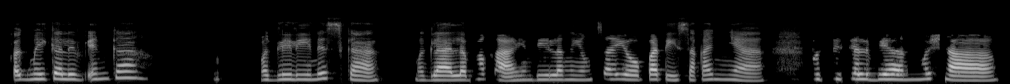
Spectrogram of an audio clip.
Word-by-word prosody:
pag 210 Hz, +2 st, +2 dB
may 245 Hz, 0 st, 0 dB
ka-live-in 245 Hz, +1 st, 0 dB
ka 300 Hz, -2 st, -2 dB, 1.1 s
maglilinis 230 Hz, +5 st, -3 dB
ka, 200 Hz, -3 st, -1 dB, 0.3 s
maglalaba 205 Hz, +1 st, +2 dB
ka, 185 Hz, -4 st, +4 dB
hindi 210 Hz, +2 st, -7 dB
lang 220 Hz, 0 st, -1 dB
yung 210 Hz, +2 st, -10 dB
sa'yo, 235 Hz, -3 st, -1 dB
pati 230 Hz, -2 st, +3 dB
sa 205 Hz, 0 st, -7 dB
kanya. 215 Hz, -6 st, -4 dB, 0.5 s
Pagsisilbihan 235 Hz, -2 st, +1 dB
mo 245 Hz, +3 st, -5 dB
siya. 190 Hz, -6 st, +5 dB
220 Hz, 105 wpm, -25 LUFS, 205-240 Hz, 1.1 s, siya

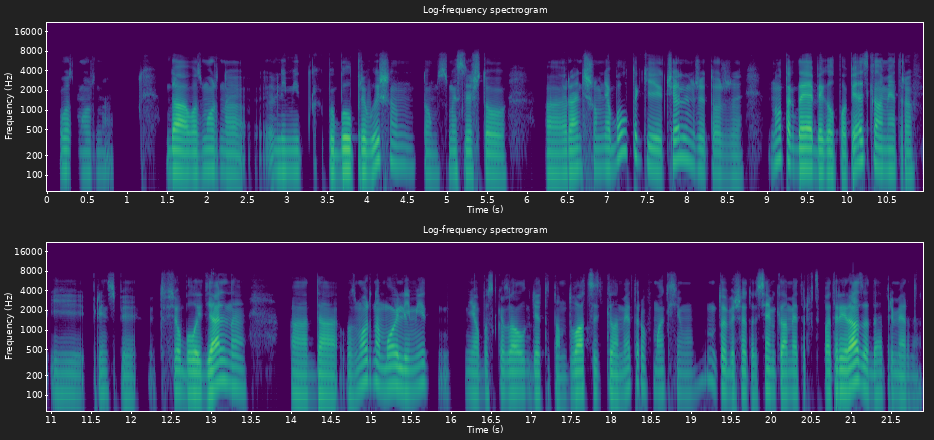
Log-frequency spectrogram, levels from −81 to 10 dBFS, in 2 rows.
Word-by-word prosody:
Возможно. 115 Hz, -2 st, -9 dB, 0.7 s
Да, 120 Hz, -1 st, +6 dB
возможно, 115 Hz, -2 st, -4 dB, 0.2 s
э, -, -, -12 dB
лимит, 120 Hz, -1 st, -7 dB
как -, -, -20 dB
бы, 120 Hz, -, 0 dB
был 125 Hz, +4 st, +5 dB
превышен 135 Hz, +3 st, -1 dB
в -, -, -72 dB
том 110 Hz, -2 st, -10 dB
смысле, 115 Hz, +1 st, -5 dB
что, 105 Hz, -2 st, -2 dB, 0.5 s
э, 110 Hz, 0 st, -1 dB
раньше 125 Hz, +2 st, +1 dB
у -, -, -9 dB
меня 130 Hz, 0 st, -1 dB
был 210 Hz, -, -2 dB
такие 140 Hz, -, -1 dB
челленджи 165 Hz, -8 st, -1 dB
тоже. 100 Hz, -3 st, -7 dB, 0.3 s
Ну, 170 Hz, +6 st, -4 dB
тогда 130 Hz, -6 st, +6 dB
я 130 Hz, -, +9 dB
бегал 115 Hz, -1 st, +2 dB
по 110 Hz, -, -3 dB
5 165 Hz, 0 st, +2 dB
километров, 125 Hz, -4 st, -2 dB
и, 110 Hz, -1 st, -12 dB
в -, -, -
принципе, 110 Hz, -3 st, -9 dB, 0.3 s
всё 120 Hz, -1 st, -2 dB
было 115 Hz, 0 st, +3 dB
идеально. 135 Hz, +3 st, +5 dB, 0.5 s
А, 105 Hz, -2 st, -3 dB
да. 105 Hz, 0 st, 0 dB
Возможно, 155 Hz, +10 st, -2 dB
мой 140 Hz, +2 st, +3 dB
лимит, 130 Hz, +4 st, -2 dB
м, -, -, -20 dB, 0.2 s
я 110 Hz, -1 st, -4 dB
бы 110 Hz, -, -10 dB
сказал, 115 Hz, +1 st, 0 dB
где-то 110 Hz, 0 st, -5 dB
там 95 Hz, -1 st, -9 dB
20 115 Hz, 0 st, +3 dB
километров 120 Hz, +5 st, -4 dB
максимум, 110 Hz, -1 st, -9 dB
ну 170 Hz, -4 st, -13 dB
то 125 Hz, -2 st, 0 dB
бишь 110 Hz, +1 st, -4 dB
это 105 Hz, -3 st, -3 dB
7 120 Hz, +3 st, 0 dB
километров 110 Hz, 0 st, -1 dB
в -, -, -24 dB
с -, -, -20 dB
по 115 Hz, -, -1 dB
3 120 Hz, +1 st, +3 dB
раза, 140 Hz, 0 st, +9 dB
да, 110 Hz, +1 st, -5 dB
примерно. 100 Hz, -3 st, -7 dB
115 Hz, 165 wpm, -25 LUFS, 110-130 Hz, 0.7 s, я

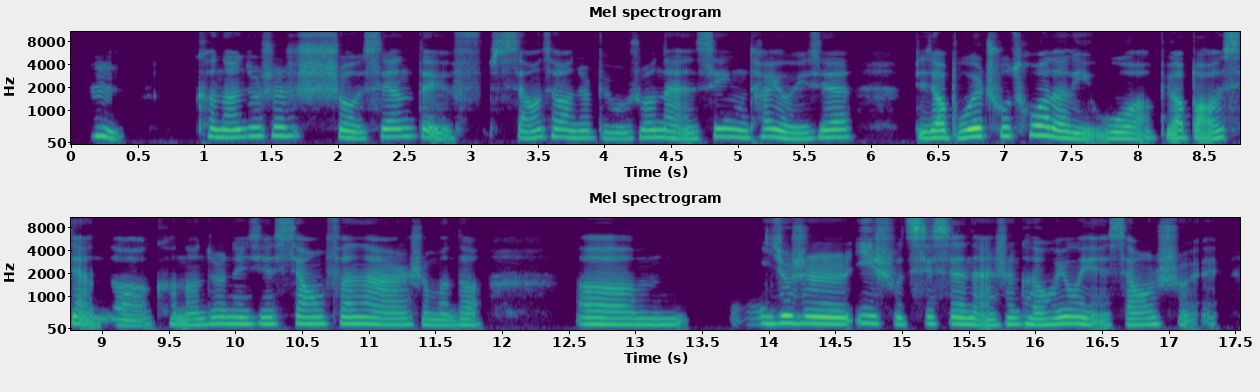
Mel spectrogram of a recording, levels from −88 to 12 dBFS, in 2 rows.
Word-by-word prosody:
嗯， 235 Hz, -6 st, -1 dB, 0.5 s
可 235 Hz, -, -1 dB
能 220 Hz, +1 st, +2 dB
就 255 Hz, 0 st, 0 dB
是 255 Hz, 0 st, 0 dB
首 210 Hz, -7 st, -1 dB
先 230 Hz, +5 st, -1 dB
得 235 Hz, -2 st, -2 dB
分 -, -, -15 dB
想 195 Hz, +2 st, -4 dB
想 225 Hz, -3 st, -1 dB
就 205 Hz, 0 st, -2 dB
比 200 Hz, -1 st, -11 dB
如 175 Hz, 0 st, -6 dB
说 215 Hz, +3 st, -2 dB
男 195 Hz, -5 st, -1 dB
性 230 Hz, +2 st, 0 dB
他 230 Hz, +3 st, -3 dB
有 195 Hz, -6 st, +3 dB
一 170 Hz, +1 st, -2 dB
些， 215 Hz, +3 st, 0 dB, 0.4 s
比 -, -, -2 dB
较 205 Hz, 0 st, +5 dB
不 200 Hz, -1 st, -3 dB
会 235 Hz, +2 st, +11 dB
出 255 Hz, +1 st, -2 dB
错 275 Hz, +2 st, +2 dB
的 220 Hz, -5 st, +4 dB
礼 175 Hz, -3 st, 0 dB
物， 180 Hz, -1 st, 0 dB, 0.2 s
比 -, -, -5 dB
较 -, -, +3 dB
保 205 Hz, 0 st, 0 dB
险 215 Hz, -1 st, 0 dB
的， 155 Hz, -3 st, -5 dB
可 -, -, -9 dB
能 175 Hz, +1 st, -2 dB
就 195 Hz, -, -3 dB
是 200 Hz, -, 0 dB
那 195 Hz, -1 st, +2 dB
些 195 Hz, 0 st, -1 dB
香 200 Hz, 0 st, 0 dB
氛 200 Hz, 0 st, 0 dB
啊 175 Hz, -3 st, 0 dB
什 180 Hz, -2 st, -6 dB
么 160 Hz, -1 st, -4 dB
的。 170 Hz, +1 st, -4 dB, 0.7 s
呃， 185 Hz, -2 st, +1 dB, 1.0 s
就 220 Hz, +1 st, +6 dB
是 200 Hz, -2 st, +5 dB
艺 225 Hz, -1 st, 0 dB
术 200 Hz, -2 st, -2 dB
气 200 Hz, +2 st, +2 dB
息 200 Hz, +1 st, 0 dB
的 195 Hz, -, +4 dB
男 175 Hz, -3 st, 0 dB
生 185 Hz, +1 st, -2 dB
可 195 Hz, -, -3 dB
能 170 Hz, 0 st, 0 dB
会 185 Hz, -, +2 dB
用 205 Hz, 0 st, +3 dB
一 -, -, +2 dB
点 -, -, -5 dB
香 175 Hz, +2 st, -3 dB
水。 195 Hz, -, -8 dB
200 Hz, 220 characters per minute, -23 LUFS, 185-220 Hz, 1.0 s, 会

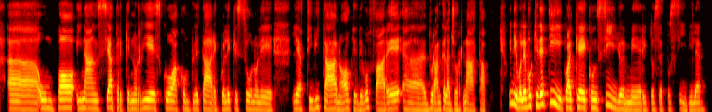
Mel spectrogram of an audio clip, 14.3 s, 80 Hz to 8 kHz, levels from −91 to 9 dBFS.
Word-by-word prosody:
ehm, 145 Hz, -2 st, +1 dB
un 160 Hz, -3 st, -2 dB
po' 170 Hz, 0 st, +7 dB
in 160 Hz, +1 st, -2 dB
ansia, 155 Hz, +2 st, +1 dB
perché, 160 Hz, -1 st, -7 dB
non 155 Hz, 0 st, -3 dB
riesco 160 Hz, 0 st, 0 dB
a 145 Hz, -1 st, +1 dB
completare 145 Hz, -3 st, -4 dB
quelle 150 Hz, +2 st, -4 dB
che 155 Hz, 0 st, -10 dB
sono 145 Hz, -3 st, -4 dB
le 130 Hz, -2 st, -5 dB, 0.4 s
le 150 Hz, +2 st, -2 dB
attività, 150 Hz, 0 st, 0 dB
no, 145 Hz, +3 st, -2 dB
che 145 Hz, -2 st, -10 dB
devo 135 Hz, +5 st, -4 dB
fare, 145 Hz, 0 st, 0 dB
ehm, 130 Hz, -3 st, -6 dB
durante 135 Hz, 0 st, -4 dB
la 130 Hz, -, -1 dB
giornata. 125 Hz, -2 st, -6 dB, 0.4 s
Quindi, 255 Hz, -2 st, 0 dB
volevo 175 Hz, +4 st, +7 dB
chiederti 235 Hz, -2 st, +3 dB
qualche 170 Hz, 0 st, +5 dB
consiglio 165 Hz, -1 st, 0 dB
in 135 Hz, -1 st, -4 dB
merito, 130 Hz, 0 st, -5 dB
se 130 Hz, +1 st, -7 dB
è -, -, -22 dB
possibile. 135 Hz, -1 st, -8 dB
150 Hz, 145 wpm, -23 LUFS, 135-165 Hz, 0.4 s, po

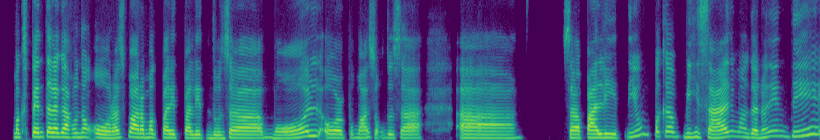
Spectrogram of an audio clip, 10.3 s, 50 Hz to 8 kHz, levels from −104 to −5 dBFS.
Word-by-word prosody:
mag-spend 245 Hz, +2 st, +1 dB
talaga 245 Hz, -2 st, +5 dB
ako 235 Hz, -, -5 dB
ng 240 Hz, -1 st, -1 dB
oras 205 Hz, 0 st, +1 dB
para 230 Hz, -4 st, +4 dB
magpalit-palit 205 Hz, -3 st, 0 dB
do'n 180 Hz, -1 st, -4 dB
sa 195 Hz, -2 st, +3 dB
mall 205 Hz, +7 st, 0 dB, 0.2 s
or 205 Hz, -1 st, +2 dB
pumasok 205 Hz, +2 st, -5 dB
do'n 200 Hz, 0 st, -5 dB
sa, 195 Hz, -1 st, -1 dB, 0.5 s
ah, 190 Hz, -1 st, +1 dB, 0.6 s
sa 200 Hz, -1 st, +3 dB
palit 210 Hz, 0 st, +3 dB, 0.2 s
yung 340 Hz, +9 st, -5 dB
pagka 270 Hz, 0 st, -2 dB
bihisan 235 Hz, 0 st, +1 dB
yung 275 Hz, -, -11 dB
mga 215 Hz, -3 st, +1 dB
gano'n, 225 Hz, +6 st, -4 dB
hindi. 295 Hz, +3 st, -5 dB
210 Hz, 140 wpm, -24 LUFS, 195-245 Hz, 0.6 s, talaga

